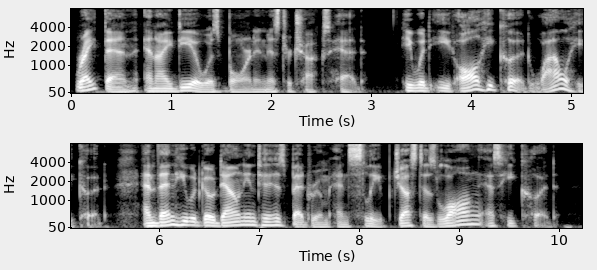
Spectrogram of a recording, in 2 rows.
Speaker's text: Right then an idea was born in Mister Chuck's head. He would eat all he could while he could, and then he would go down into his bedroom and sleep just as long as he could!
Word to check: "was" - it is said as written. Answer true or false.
true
